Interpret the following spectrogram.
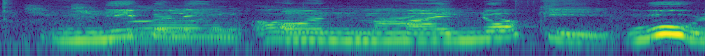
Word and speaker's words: gnocchi: There's a bright white gnat nibbling on my gnocchi. Ooh, lots of silent G, huh? Look, silent G, gnome, silent G, gnat, silent G, gnocchi.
